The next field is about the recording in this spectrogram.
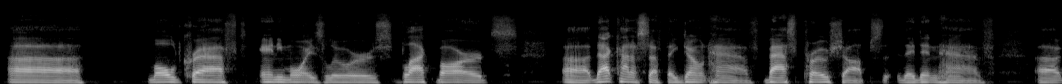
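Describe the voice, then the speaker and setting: Spanish-native guy hosting a podcast, rambly story w/ side tangents, lowish voice, dry sound. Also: dry recording. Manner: rambling, self-correcting, with asides. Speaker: podcast host. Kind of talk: casual storytelling.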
